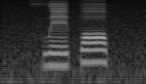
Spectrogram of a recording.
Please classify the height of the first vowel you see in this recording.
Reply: mid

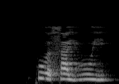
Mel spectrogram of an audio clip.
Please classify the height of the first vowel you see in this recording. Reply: high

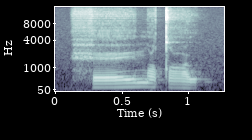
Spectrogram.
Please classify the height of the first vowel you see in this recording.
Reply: mid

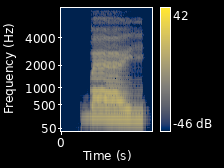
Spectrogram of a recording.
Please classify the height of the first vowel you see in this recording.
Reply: mid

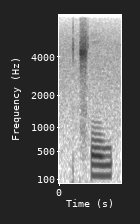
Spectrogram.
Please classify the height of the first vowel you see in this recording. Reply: mid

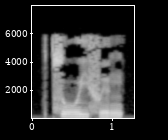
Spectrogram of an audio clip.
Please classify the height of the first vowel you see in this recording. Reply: high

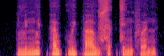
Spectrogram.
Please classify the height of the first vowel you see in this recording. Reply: high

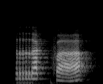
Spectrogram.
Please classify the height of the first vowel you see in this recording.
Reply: low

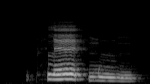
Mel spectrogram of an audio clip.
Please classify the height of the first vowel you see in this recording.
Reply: mid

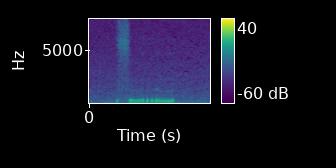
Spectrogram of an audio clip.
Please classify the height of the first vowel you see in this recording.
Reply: high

